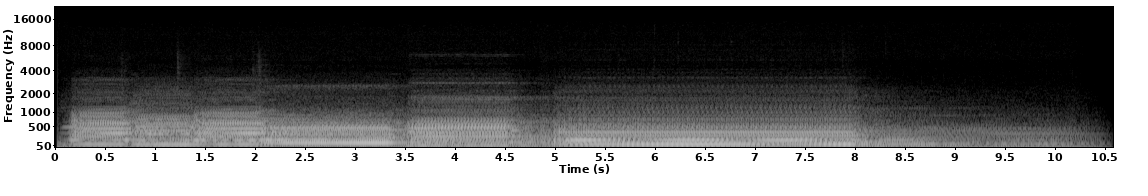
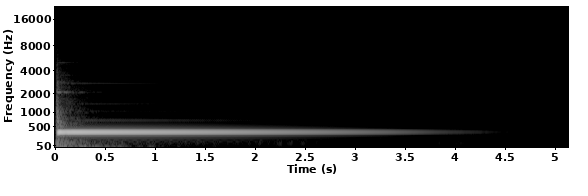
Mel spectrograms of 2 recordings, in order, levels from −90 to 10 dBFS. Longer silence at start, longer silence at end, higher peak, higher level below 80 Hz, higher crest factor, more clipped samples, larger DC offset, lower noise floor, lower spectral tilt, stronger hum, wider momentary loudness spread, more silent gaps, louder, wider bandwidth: about the same, 0 s vs 0 s; second, 0 s vs 2.05 s; about the same, -12 dBFS vs -14 dBFS; first, -32 dBFS vs -64 dBFS; about the same, 12 dB vs 16 dB; neither; first, 0.8% vs under 0.1%; second, -46 dBFS vs -84 dBFS; about the same, -11 dB/octave vs -10.5 dB/octave; neither; second, 18 LU vs 22 LU; neither; about the same, -26 LUFS vs -28 LUFS; first, 3.5 kHz vs 2.2 kHz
